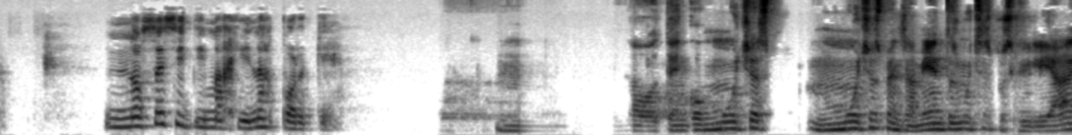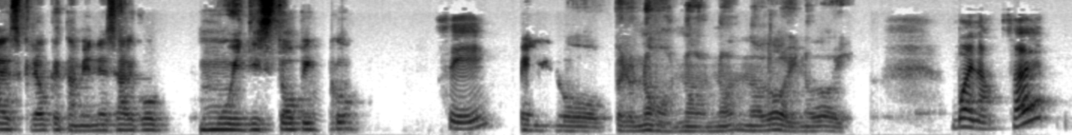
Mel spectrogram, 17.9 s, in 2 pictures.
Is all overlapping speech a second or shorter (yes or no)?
yes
